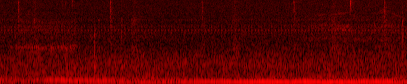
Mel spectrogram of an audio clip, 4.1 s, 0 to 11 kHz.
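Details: Honda Civic D16Y7 non-VTEC, 10W-30 oil, after extreme overheating: light regular knock about three to four a second at idle, before adding Lucas Oil Stabilizer; teardown later found all rod bearings shrunk, mild rod knock.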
